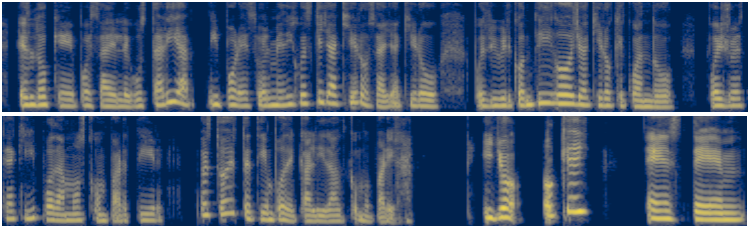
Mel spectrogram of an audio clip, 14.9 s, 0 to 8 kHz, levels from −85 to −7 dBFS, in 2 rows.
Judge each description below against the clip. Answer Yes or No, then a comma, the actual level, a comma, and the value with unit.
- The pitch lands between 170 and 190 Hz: Yes, medium, 185 Hz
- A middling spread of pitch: Yes, average, 4.6 semitones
